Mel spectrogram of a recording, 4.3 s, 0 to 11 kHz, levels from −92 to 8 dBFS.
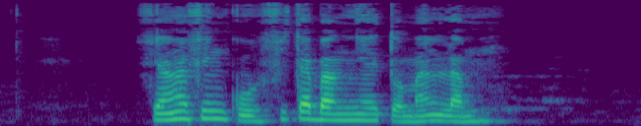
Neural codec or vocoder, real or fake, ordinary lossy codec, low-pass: vocoder, 24 kHz, 100 mel bands, Vocos; fake; MP3, 96 kbps; 9.9 kHz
